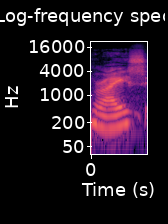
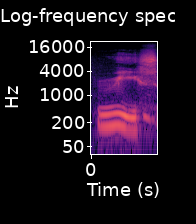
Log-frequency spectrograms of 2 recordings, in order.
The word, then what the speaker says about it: Reese: name I Googled it I've been saying rice it's Reese apparently whoops so yeah I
